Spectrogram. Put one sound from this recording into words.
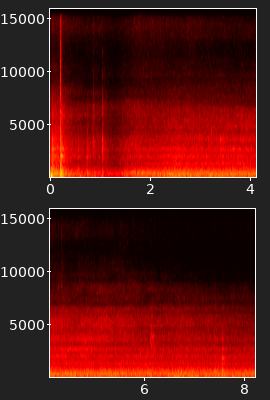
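A subway train rolls away into the distance and fades.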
